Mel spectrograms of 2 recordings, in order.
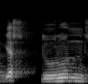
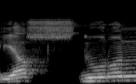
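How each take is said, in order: First: The s sound is cut short. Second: The s sound flows and is drawn out. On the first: The speaker calls it wrong. "Bukan yas durun salah" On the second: The speaker calls it right. "Sodnya dialirkan"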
